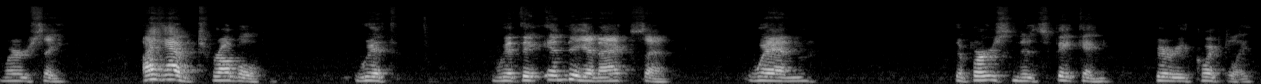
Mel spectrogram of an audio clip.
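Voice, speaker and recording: An older man hosting a live stream, chatting in a slow, unhurried drawl. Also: on the high side, a bit bright. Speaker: host. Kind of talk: casual live stream chat. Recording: echoey room.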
